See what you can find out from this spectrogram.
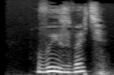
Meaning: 1. to call, to send for 2. to challenge, to defy 3. to summon 4. to arouse, to cause, to evoke, to excite
- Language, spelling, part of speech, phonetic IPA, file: Russian, вызвать, verb, [ˈvɨzvətʲ], Ru-вызвать.ogg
